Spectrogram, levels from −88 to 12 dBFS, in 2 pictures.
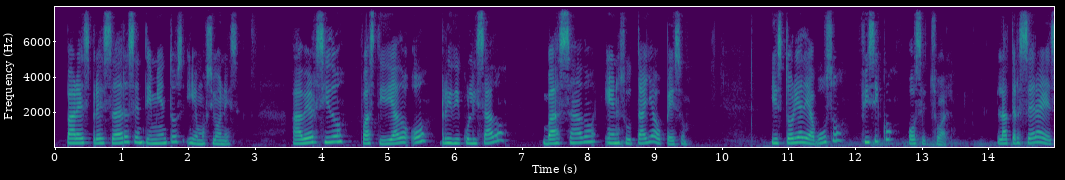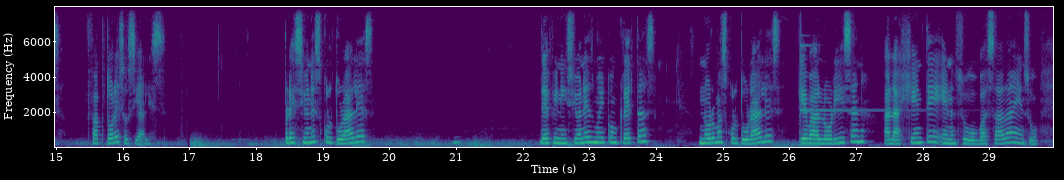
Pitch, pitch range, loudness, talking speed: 255 Hz, 230-285 Hz, -31 LUFS, 90 wpm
